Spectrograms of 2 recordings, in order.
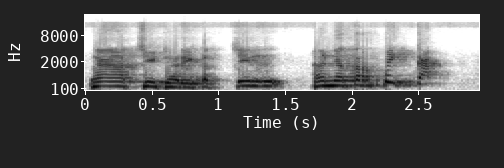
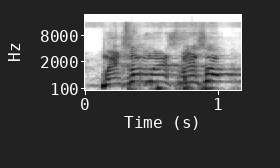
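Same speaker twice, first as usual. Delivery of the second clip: perempuan mempersilakan; 11 semitones higher than usual. Acted. Pelacur mempersilakan tamu masuk.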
